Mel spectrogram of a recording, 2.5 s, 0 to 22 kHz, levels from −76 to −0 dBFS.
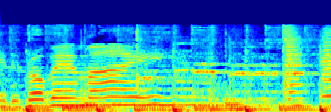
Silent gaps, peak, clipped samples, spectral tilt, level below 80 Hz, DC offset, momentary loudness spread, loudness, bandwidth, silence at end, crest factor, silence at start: none; 0 dBFS; under 0.1%; -6 dB/octave; -20 dBFS; under 0.1%; 4 LU; -13 LUFS; 9.2 kHz; 0 s; 12 dB; 0 s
